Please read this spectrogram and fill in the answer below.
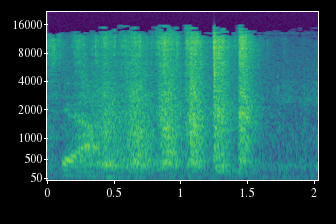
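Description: Garden hose and spray nozzle being handled while rinsing a car: a quick run of short, irregular clatters and spatters for about a second, then quieter.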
